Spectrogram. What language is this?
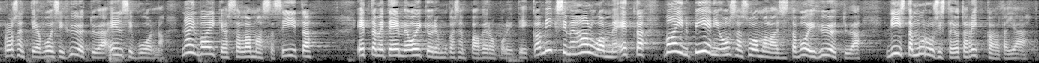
Finnish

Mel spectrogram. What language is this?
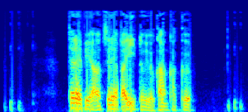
Japanese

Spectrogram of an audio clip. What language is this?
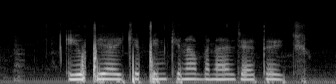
Maithili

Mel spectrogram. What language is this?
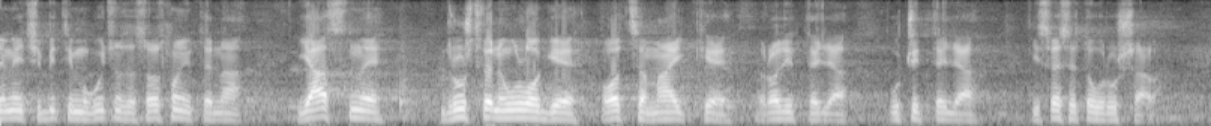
Serbian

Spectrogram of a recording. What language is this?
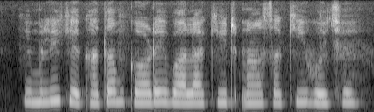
Maithili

